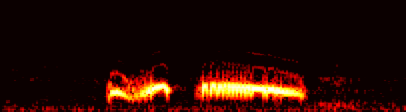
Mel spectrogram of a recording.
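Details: One full phrase from a spotted dove kept as a decoy for rousing rivals: a rising-and-falling short coo followed by a long, level, hollow coo that sinks at its end.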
